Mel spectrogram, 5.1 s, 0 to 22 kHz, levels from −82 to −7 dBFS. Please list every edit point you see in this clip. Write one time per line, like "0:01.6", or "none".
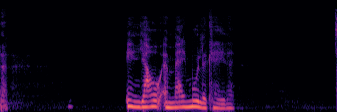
none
